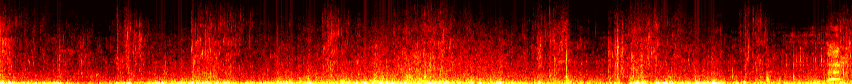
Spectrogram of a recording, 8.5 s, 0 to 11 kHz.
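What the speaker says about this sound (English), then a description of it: "That was an instant gust of probably up around 20." A sudden wind gust sweeps across Jenkinson Lake while rowing, roaring and buffeting the microphone for several seconds with loud, broadband rush that swells and stays near and steady, with brief lulls between surges.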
